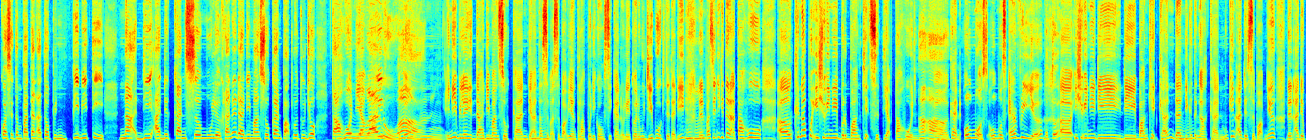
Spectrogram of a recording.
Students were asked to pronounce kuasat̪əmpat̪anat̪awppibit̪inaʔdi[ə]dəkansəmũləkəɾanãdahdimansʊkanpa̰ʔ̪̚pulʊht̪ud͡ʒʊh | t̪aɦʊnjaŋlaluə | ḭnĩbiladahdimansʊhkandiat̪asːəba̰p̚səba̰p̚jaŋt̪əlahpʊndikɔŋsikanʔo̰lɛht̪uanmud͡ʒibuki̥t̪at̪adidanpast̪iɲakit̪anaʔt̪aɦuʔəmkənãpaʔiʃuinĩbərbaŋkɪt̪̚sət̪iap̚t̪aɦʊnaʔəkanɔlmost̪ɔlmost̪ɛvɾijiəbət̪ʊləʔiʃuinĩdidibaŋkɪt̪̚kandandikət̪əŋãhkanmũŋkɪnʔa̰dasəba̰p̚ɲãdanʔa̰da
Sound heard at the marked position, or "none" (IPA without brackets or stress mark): a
